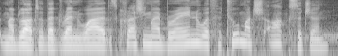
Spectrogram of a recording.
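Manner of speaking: normal talking voice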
